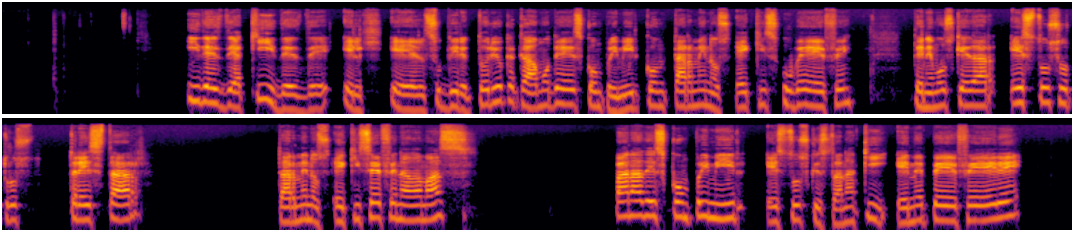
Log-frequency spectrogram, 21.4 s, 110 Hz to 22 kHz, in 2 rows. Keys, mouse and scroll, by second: 0.0-0.9 typing, 15.6-15.9 scroll up 1, 16.5-17.2 scroll up 1.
